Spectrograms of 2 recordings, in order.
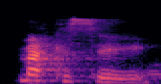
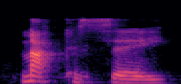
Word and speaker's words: Mackesy: Mackesy. Mackesy.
